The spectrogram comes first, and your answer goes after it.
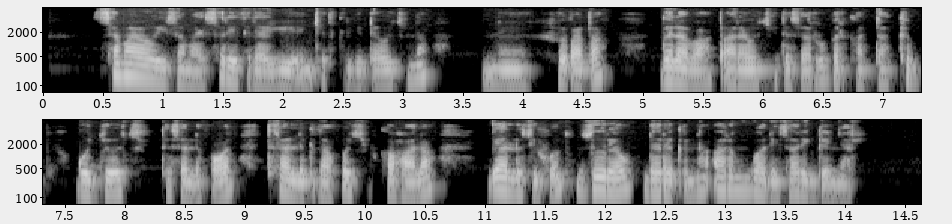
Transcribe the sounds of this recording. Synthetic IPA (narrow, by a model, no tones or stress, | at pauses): səmajawisəmajsəɾjɛt̪ʰələjajːujɛʔɨ̰nt͡ʃʼɛt̪ɡɨlɡɨd̪ajwo̞t͡ʃːɪnːa | ʃot̪ʼat̪ʼa | ɡələβat̪ʼa̰ɾjawo̞t͡ʃːjɛt̪ʰəsərːubəɾkʰat̪ʰːat̪kʰɨβ | ɡo̞d͡ʒewo̞t͡ʃːt̪ʰəsəlːɨfəwalt̪ʰɨlalːəkʼzafo̞t͡ʃːkʰəhala | jalːusiho̞nzoɾjawd̪əɾəkʼɨnːaʔaɾəŋɡʷad̪esaɾjɪɡːəɲːal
